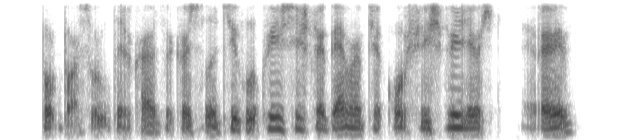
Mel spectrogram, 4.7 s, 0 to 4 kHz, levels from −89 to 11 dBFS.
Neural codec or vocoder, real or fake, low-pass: autoencoder, 44.1 kHz, a latent of 192 numbers a frame, MeloTTS; fake; 3.6 kHz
